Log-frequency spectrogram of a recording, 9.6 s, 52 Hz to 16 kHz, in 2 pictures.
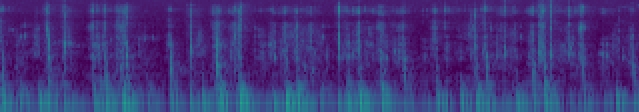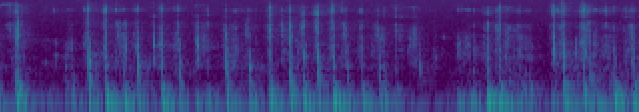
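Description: Fast fingertip typing on a compact plastic Epomaker NiZ Plum Atom 68 mechanical keyboard with white and purple PBT keycaps. It produces a steady stream of rapid, short keystroke clacks with a deep, thocky low end and very little ring after each press.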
